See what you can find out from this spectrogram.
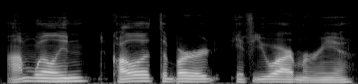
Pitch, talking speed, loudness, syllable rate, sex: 130 Hz, 185 wpm, -18 LUFS, 4.2 syllables/s, male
